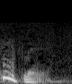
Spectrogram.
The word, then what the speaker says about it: Keighley: The Brontes lived in Yorkshire, England, in the 19th century, not far from my ancestral town of Keighley, well, pronounced in England, Keighley. Although how they made Keighley out of K-E-I-G-H-L-E-Y, I'll never know.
